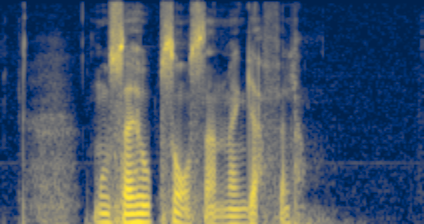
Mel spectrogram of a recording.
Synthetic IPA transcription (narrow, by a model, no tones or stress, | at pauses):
musaɪhuːpsoːsə̰nmɛɛnɡa̰fəl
